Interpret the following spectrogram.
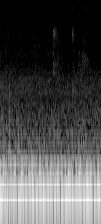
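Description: Steady low rumble of an idling vehicle engine, unbroken throughout.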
